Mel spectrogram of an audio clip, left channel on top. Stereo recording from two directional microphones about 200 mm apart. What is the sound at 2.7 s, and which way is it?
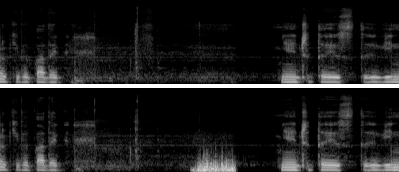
Speech, 45° right (ahead or behind).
